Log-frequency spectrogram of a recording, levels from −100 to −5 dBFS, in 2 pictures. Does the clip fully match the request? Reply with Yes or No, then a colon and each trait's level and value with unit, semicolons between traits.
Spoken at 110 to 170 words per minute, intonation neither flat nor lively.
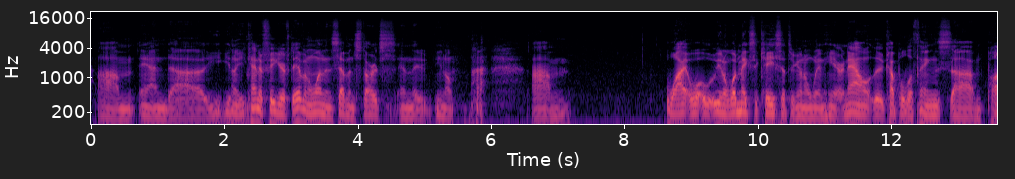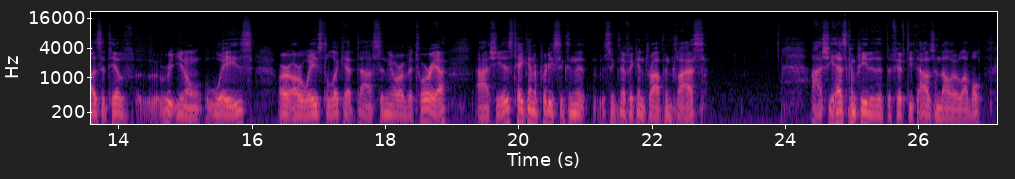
Yes: average, 160 wpm; average, 3.4 semitones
